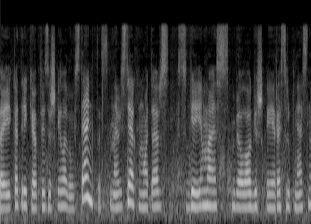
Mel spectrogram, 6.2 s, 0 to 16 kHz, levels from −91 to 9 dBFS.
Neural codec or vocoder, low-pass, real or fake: codec, 24 kHz, 3 kbps, HILCodec; 10.8 kHz; fake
